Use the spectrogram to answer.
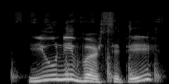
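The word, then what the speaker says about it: university: Example আপনাকে যদি বলা য় হি ইজ আ ইউনিভার্সিটি ইউনিভার্সিটি student. তাহলে এই যে হি ইজ ইউনিভার্সিটি স্টুডেন্ট। এই ইউ এর মত উচ্চারণটা ইউ না হয়ে ই এর মত হয়েছে।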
